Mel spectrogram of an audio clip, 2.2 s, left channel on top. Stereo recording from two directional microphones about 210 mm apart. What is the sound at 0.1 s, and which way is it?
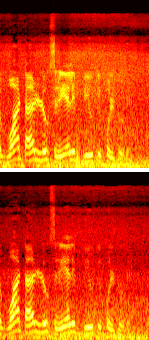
Speech, 30° left (ahead or behind).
